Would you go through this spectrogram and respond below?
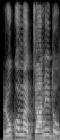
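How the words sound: There is a pause right after मत.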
